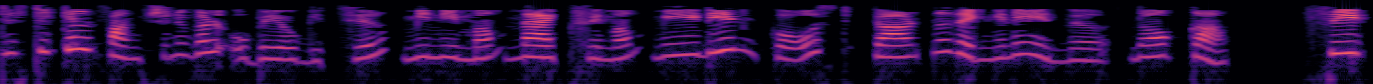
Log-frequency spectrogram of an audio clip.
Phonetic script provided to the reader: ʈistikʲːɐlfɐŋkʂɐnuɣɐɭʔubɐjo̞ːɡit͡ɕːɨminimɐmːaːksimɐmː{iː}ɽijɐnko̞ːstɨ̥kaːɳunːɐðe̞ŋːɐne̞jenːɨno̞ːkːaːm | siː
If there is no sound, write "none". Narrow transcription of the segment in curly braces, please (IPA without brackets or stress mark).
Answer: iː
